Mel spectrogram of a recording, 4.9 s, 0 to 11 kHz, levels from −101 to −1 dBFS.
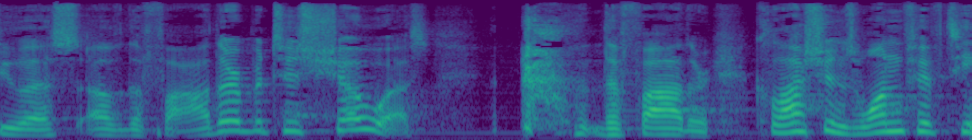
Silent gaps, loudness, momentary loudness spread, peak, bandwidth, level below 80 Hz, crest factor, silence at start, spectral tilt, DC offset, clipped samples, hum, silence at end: none; -41 LUFS; 10 LU; -22 dBFS; 11 kHz; -88 dBFS; 20 dB; 0 s; -3.5 dB/octave; under 0.1%; under 0.1%; none; 0 s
